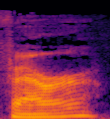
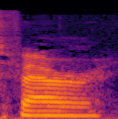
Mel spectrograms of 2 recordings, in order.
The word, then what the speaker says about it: Farrar: But his name is pronounced Farrar because It is. It's Farrar, yes.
